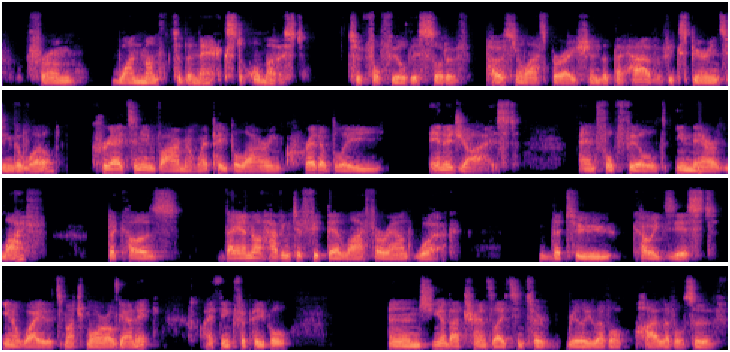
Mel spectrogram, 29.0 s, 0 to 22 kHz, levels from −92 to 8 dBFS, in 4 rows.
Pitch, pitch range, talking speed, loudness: 90 Hz, 85-100 Hz, 145 wpm, -21 LUFS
